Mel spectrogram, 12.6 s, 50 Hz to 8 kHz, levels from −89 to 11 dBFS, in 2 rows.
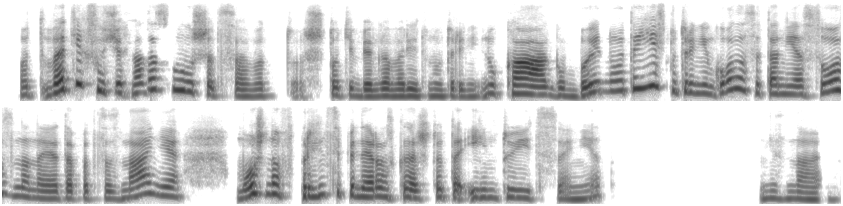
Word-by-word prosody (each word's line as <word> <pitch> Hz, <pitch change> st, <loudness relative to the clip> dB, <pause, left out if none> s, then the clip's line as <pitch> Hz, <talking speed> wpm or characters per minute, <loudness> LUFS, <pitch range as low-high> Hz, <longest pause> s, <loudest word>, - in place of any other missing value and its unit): Вот -, -, -9 dB
в -, -, 0 dB
этих 455 Hz, -1 st, +7 dB
случаях 240 Hz, -, -1 dB
надо 235 Hz, +8 st, +1 dB
слушаться, 240 Hz, -, -2 dB
вот 155 Hz, +1 st, -7 dB, 0.2 s
что 180 Hz, -, -7 dB
тебе 150 Hz, -3 st, -2 dB
говорит 155 Hz, 0 st, -1 dB
внутренний 150 Hz, -1 st, -7 dB
ну, 215 Hz, -, -5 dB
как 200 Hz, -3 st, +9 dB
бы, 155 Hz, -, +2 dB
ну 265 Hz, +1 st, -4 dB
это 280 Hz, +4 st, 0 dB
и -, -, +6 dB
есть 380 Hz, 0 st, +3 dB
внутренний 240 Hz, -5 st, -4 dB
голос, 290 Hz, -, -1 dB
это 205 Hz, -1 st, -1 dB
неосознанно, 210 Hz, +1 st, -1 dB
это 170 Hz, 0 st, -2 dB
подсознание. 200 Hz, -, -3 dB, 0.4 s
Можно, 270 Hz, +7 st, +3 dB
в 245 Hz, -, -18 dB
принципе, 235 Hz, +2 st, -2 dB
наверно, 205 Hz, 0 st, +2 dB
сказать, 185 Hz, -2 st, -1 dB
что 195 Hz, -, -6 dB
это 195 Hz, -, -3 dB
и 190 Hz, +3 st, -5 dB
интуиция, 185 Hz, -4 st, -8 dB
нет? 155 Hz, +3 st, -8 dB, 1.2 s
Не 170 Hz, +1 st, -10 dB
знаю. 155 Hz, -1 st, -7 dB
200 Hz, 170 wpm, -23 LUFS, 165-245 Hz, 1.2 s, как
